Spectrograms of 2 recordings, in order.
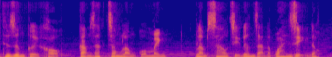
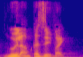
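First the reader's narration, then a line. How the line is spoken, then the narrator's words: Loud shout. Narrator (Vietnamese): Phục Minh Tử quát lớn một tiếng với cậu bé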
